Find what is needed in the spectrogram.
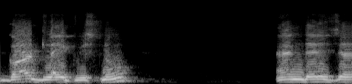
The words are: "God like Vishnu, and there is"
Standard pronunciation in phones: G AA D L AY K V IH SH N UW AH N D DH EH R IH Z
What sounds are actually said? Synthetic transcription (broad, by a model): G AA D L AY K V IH S N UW AH N D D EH R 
